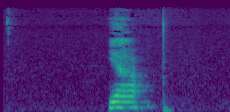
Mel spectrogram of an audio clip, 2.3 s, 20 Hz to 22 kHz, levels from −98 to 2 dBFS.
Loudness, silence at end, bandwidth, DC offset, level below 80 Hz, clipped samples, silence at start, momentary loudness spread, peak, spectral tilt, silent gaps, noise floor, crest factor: -33 LUFS; 0.6 s; 16.5 kHz; under 0.1%; -76 dBFS; under 0.1%; 0.05 s; 20 LU; -16 dBFS; -3.5 dB/octave; none; -71 dBFS; 22 dB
